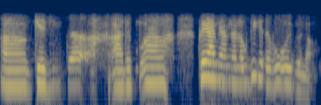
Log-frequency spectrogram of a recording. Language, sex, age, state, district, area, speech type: Manipuri, female, 45-60, Manipur, Imphal West, urban, conversation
